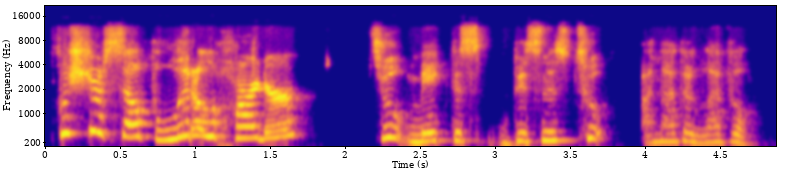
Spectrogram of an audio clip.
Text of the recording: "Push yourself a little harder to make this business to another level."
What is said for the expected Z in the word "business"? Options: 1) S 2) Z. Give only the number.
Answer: 2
